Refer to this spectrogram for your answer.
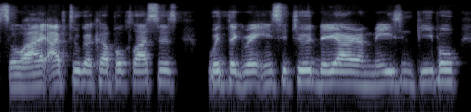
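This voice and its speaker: The intonation is monotone and flat, with a Portuguese accent. The pace is moderate. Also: man. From Brazil. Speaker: student and admissions counselor. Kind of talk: informational presentation. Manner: halting.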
